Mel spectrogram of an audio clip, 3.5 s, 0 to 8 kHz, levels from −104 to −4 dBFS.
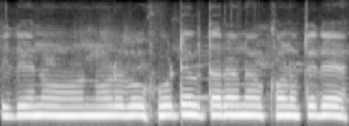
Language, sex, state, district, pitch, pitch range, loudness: Kannada, male, Karnataka, Bellary, 175 Hz, 175-180 Hz, -12 LUFS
